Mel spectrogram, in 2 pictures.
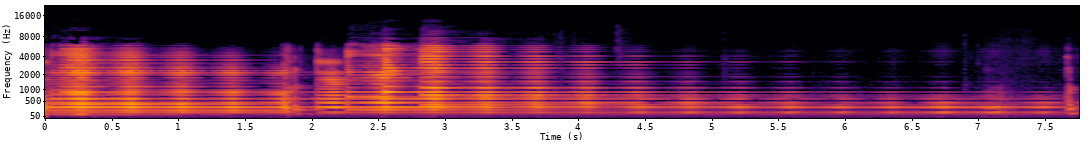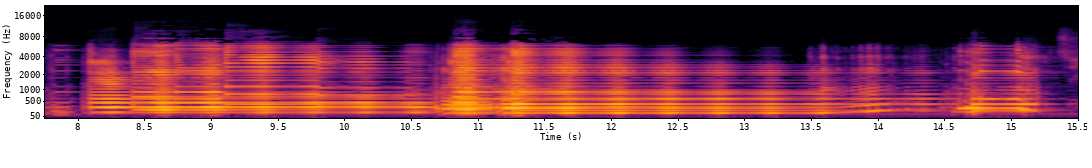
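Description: Guitar run through a Chase Bliss Gravitas pedal with standard and harmonic tremolo both engaged: sustained distorted chords pulse in steady rhythmic swells, with a pause and a brighter, louder restrike midway, no voices.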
